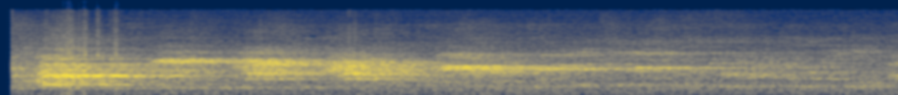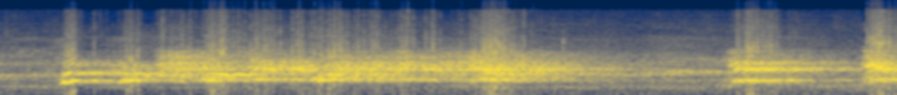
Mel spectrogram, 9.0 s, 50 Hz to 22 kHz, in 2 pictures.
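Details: Several dogs at a dog boarding or play lot bark, recorded on 12 November 2017; overlapping barks and yips with sustained harmonic tones, a louder burst of barking near the five-second mark and again near the end.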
